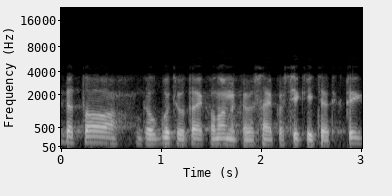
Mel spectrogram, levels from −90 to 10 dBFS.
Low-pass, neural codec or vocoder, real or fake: 7.2 kHz; vocoder, 24 kHz, 100 mel bands, Vocos; fake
